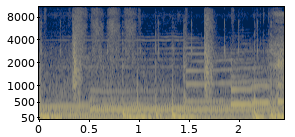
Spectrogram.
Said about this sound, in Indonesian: Binatang ini namanya nyamuk. Anak-anak, nyamuk ialah binatang kecil yang cukup berbahaya karena dia bisa menimbulkan penyakit.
